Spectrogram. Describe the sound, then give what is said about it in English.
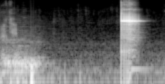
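A single bright clink of drinking glasses touching in a toast, ringing briefly with a high, clear tone before fading, after a few moments of quiet low background murmur. “Okay. There. Hear Cheers. That?”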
